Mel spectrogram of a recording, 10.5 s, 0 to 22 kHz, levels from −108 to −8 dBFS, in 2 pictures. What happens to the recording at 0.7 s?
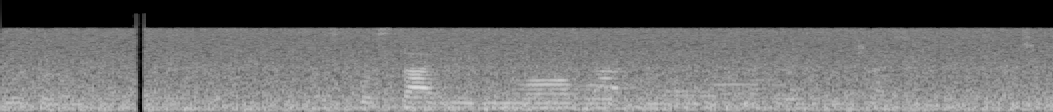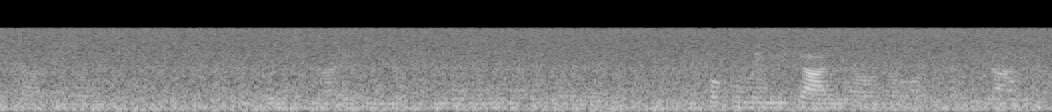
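At 0.68 s the speech drops out abruptly into about 41 ms of silence, and the sound picks up again by 0.73 s, so the gap reads as a brief hiccup rather than a fade. That pattern points to a Bluetooth stall as the likely cause: interference delayed the wireless packets, the headphones' buffer emptied, and playback paused until the resent data arrived and the stream could resume.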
